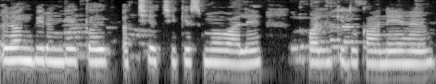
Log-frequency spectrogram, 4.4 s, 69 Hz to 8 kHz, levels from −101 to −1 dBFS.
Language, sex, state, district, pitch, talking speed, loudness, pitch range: Hindi, female, Uttar Pradesh, Varanasi, 245 Hz, 150 wpm, -16 LUFS, 230-255 Hz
